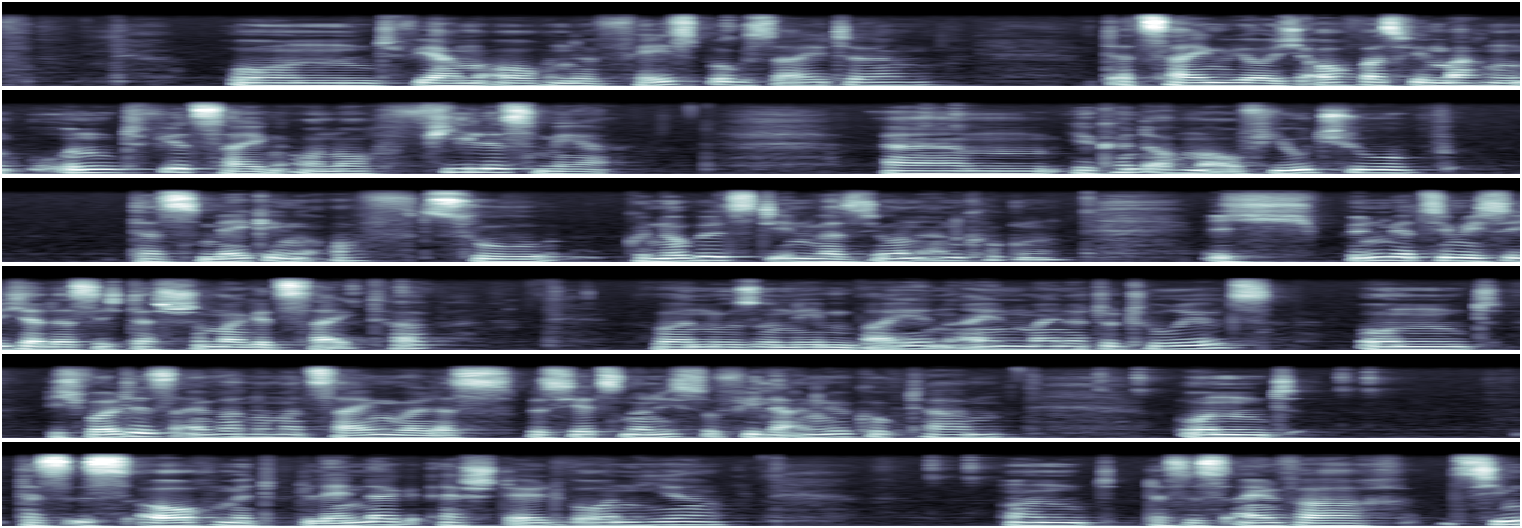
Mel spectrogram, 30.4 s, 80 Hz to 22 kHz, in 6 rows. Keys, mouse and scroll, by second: 0.7-3.2 scroll up 1, 3.2-7.4 scroll down 1, 7.4 scroll up 1, 9.3 click, 11.2-12.4 scroll down 1, 12.4-16.0 scroll up 1, 17.5-20.8 drag, 22.5-24.2 scroll down 1, 24.2-25.0 scroll up 1, 25.0-30.3 drag.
